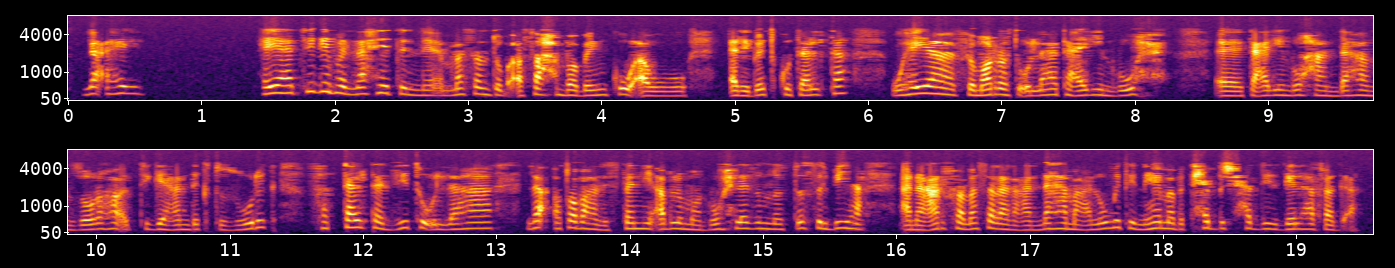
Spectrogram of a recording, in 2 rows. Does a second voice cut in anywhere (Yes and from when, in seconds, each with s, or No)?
No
